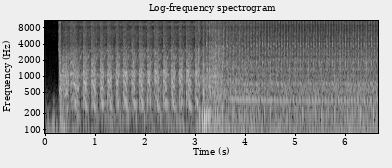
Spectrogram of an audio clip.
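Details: 2009 VW Golf 1.6 TDI (CAYB), first start after replacing a faulty injector (P0203, P0606), fuel pump primed several times: about three seconds of even cranking, then it fires and settles into a smooth idle on all four cylinders.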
